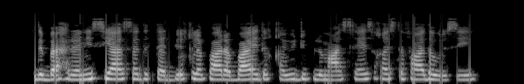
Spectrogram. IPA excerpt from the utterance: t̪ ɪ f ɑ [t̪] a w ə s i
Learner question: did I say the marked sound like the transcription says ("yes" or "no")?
no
